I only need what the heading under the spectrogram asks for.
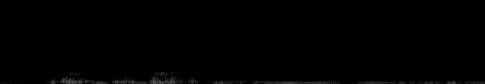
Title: Yellow Labrador retriever, Mulan, snoring away loudly in her sleep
